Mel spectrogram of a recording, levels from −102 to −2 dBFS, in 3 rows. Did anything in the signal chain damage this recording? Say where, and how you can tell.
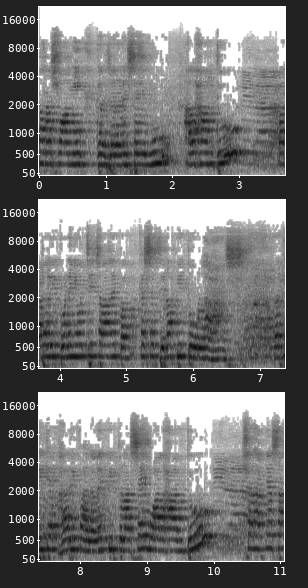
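Yes. From 6.22 to 6.82 s the sound slows about 6% and sags just over a semitone; from 9.84 to 10.65 s it speeds up and rises a semitone. These are drift correction steps, likely a clock-matching buffer resampling in one jump.

At 9.57 s there is a brief smear where about 20 ms went missing on the network and was filled by extending the preceding sound: short concealed packet loss.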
